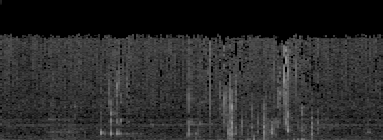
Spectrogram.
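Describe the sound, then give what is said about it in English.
Quiet wet mouth sounds of someone sipping and tasting a pink wine: small slurps, lip smacks and tongue clicks scattered irregularly over a few seconds, with no talking. “Just take a quick sip.”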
